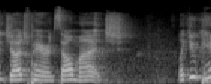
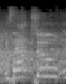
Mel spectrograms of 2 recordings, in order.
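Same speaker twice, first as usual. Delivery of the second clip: incredulous question; 6 semitones higher, 3 dB louder than usual. Acted. Mocking parents' age in months.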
